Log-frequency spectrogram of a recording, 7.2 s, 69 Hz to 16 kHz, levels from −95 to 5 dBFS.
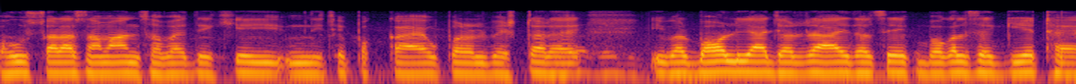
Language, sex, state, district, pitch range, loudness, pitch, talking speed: Hindi, male, Bihar, West Champaran, 135-145 Hz, -16 LUFS, 140 Hz, 185 wpm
